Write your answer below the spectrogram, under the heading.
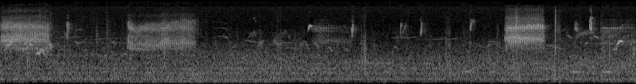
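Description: Red-billed oxpecker giving three harsh, hissing rasps, each about half a second long and a few seconds apart, with soft clicks and chips in between.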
